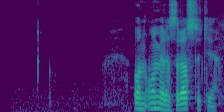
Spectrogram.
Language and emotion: Russian, neutral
